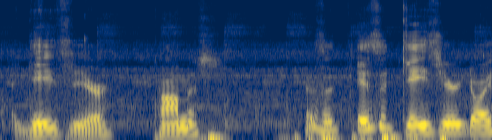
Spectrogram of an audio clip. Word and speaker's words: Gasior: that it just slips right off a ton gazer rather than pronounce the rather than pronouncing the vowels easier it's gazer correct yes Wow it's actually a Polish name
